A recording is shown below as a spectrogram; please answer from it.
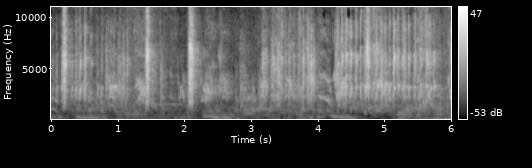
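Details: Budgerigars chirping, kept as a sound for a lonely bird: dense high warbling chatter of many overlapping chirps and rasps, louder bursts near the start and end, with faint low pigeon-like cooing underneath.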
